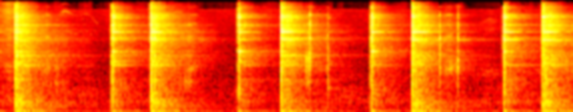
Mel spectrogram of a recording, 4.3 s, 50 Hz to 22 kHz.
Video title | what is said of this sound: How to Replace Rear Wheel Bearings 2011-2016 Ford F-350 | You can hear a clear difference between when it's still going down and when it is fully seated.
